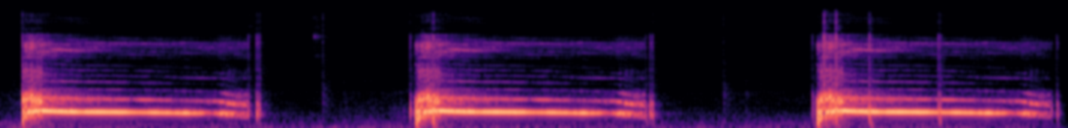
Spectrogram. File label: Beagle notification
